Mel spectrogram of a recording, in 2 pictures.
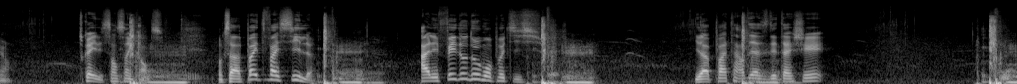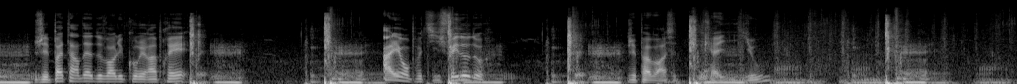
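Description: A pickaxe strikes a large creature with dull thuds.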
